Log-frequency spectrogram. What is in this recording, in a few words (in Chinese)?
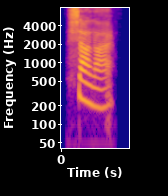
"下来", Chinese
